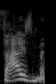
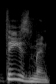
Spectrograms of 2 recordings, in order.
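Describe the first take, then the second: First: The first syllable rhymes with Heisman. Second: The first syllable does not rhyme with Heisman. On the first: This is the new name chosen to rhyme with the trophy. "He was Theismann now" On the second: This is the family's original name. "the Thiesman clan"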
